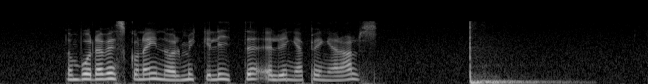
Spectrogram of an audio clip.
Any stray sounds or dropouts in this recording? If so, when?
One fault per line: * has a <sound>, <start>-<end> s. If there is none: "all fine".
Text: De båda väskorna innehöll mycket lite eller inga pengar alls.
* has a thud, 4.7-6.0 s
